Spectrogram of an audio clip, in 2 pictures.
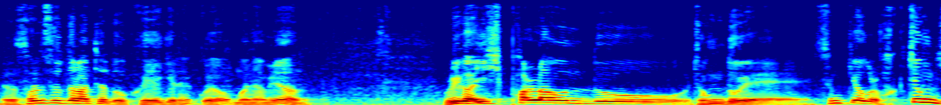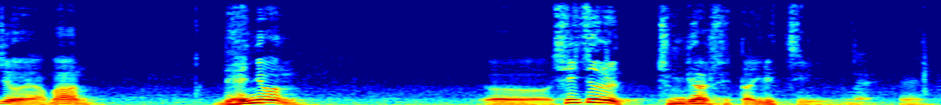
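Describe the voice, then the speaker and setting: Fairly high in pitch yet dark and mellow in tone, a man speaks somewhat breathily at a fairly slow pace, with long, frequent pauses and very wide pitch swings. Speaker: football club CEO. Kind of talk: interview. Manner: formal.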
